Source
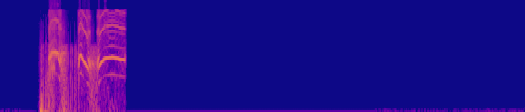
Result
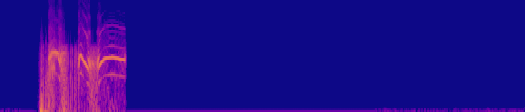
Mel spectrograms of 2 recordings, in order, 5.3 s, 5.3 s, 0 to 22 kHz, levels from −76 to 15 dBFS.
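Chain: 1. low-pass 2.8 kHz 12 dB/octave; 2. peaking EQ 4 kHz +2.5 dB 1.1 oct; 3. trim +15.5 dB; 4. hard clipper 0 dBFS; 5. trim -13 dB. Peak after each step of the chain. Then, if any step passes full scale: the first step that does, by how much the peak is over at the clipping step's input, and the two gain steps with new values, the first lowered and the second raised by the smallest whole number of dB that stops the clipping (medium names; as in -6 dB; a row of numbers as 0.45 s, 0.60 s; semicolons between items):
-13.0 dBFS, -12.5 dBFS, +3.0 dBFS, 0.0 dBFS, -13.0 dBFS; step 3, 3.0 dB; step 3 +12.5 dB, step 5 -10 dB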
